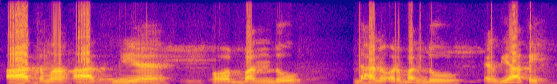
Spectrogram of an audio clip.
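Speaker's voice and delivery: slow teaching list; slow enumeration. Shown as a demonstration. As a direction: count off each meaning slowly. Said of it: "स्व शब्द के चार अर्थ".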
